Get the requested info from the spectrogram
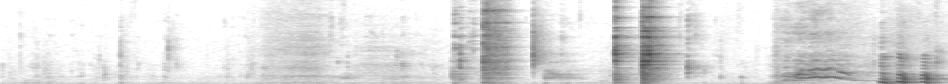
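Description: Metal forks clinking and scraping against a ceramic plate, with a few sharp clinks in two clusters a few seconds in, followed near the end by a person's short laugh.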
